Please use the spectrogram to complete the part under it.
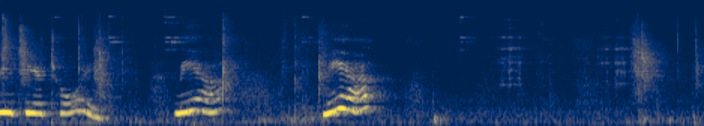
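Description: A dog chews and tugs at a toy.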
